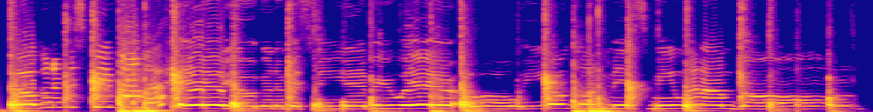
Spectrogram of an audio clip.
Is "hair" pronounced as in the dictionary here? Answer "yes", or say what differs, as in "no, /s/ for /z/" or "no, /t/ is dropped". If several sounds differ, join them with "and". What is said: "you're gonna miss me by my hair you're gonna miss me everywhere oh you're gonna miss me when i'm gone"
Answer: no, /l/ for /ɹ/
